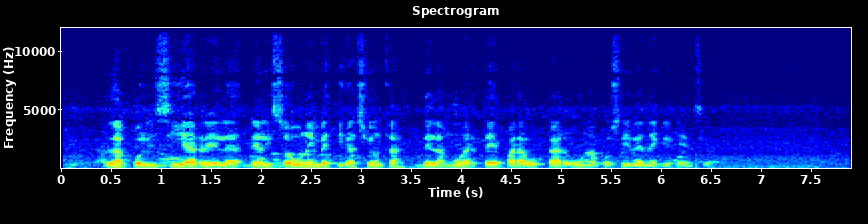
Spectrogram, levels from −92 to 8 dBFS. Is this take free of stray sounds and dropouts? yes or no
yes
